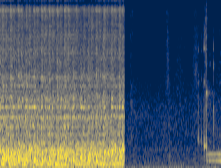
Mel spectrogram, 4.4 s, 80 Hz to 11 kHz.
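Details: Kenmore Elite dryer model 79691073310, before repair; loud continuous rumbling roar with rough uneven churn – loud rough running noise, cause unclear.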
